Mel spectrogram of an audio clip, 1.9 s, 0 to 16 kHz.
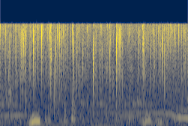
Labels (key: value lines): label: biophony, cascading saw
recorder: SoundTrap 600 or HydroMoth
